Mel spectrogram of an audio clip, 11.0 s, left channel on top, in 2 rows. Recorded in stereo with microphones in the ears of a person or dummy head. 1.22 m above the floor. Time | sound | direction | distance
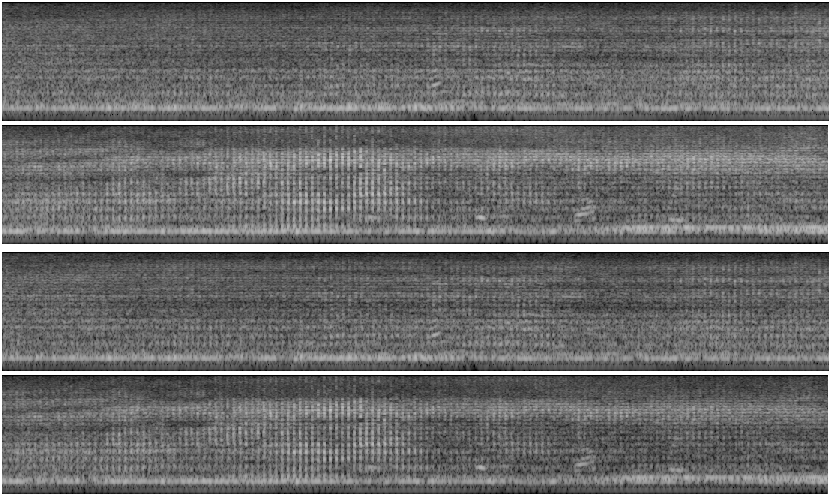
0.0 | a helicopter | 15° right (ahead or behind) | ?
